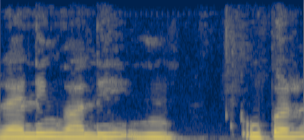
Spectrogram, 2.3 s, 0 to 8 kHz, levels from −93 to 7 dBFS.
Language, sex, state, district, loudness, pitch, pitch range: Hindi, female, Chhattisgarh, Bilaspur, -16 LUFS, 220 Hz, 215-230 Hz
